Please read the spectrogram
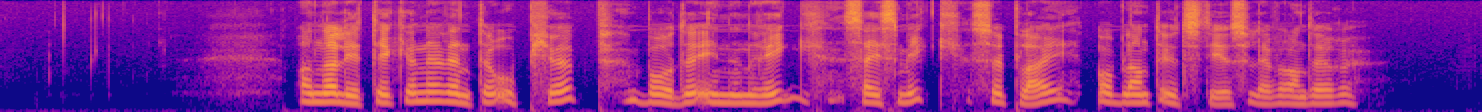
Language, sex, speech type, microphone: Norwegian, male, read, Sennheiser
